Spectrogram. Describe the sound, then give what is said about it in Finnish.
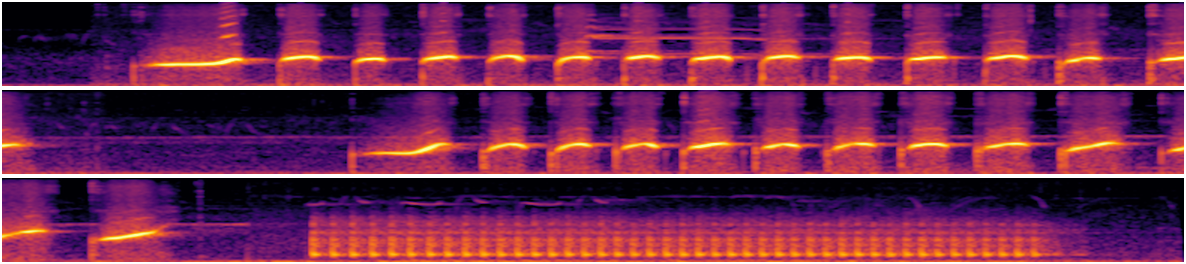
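A person whistles two quick runs of short, rising notes in imitation of a black woodpecker's call, as a greeting to the bird calling from the side of a large dead pine at a clear-cut, pausing between them. A steady, harsh buzzing sound follows for a few seconds. “Ehkä vähän vihellelläkin seuraksi, palokärki voi vaikka vastata tervehdykseen.”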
